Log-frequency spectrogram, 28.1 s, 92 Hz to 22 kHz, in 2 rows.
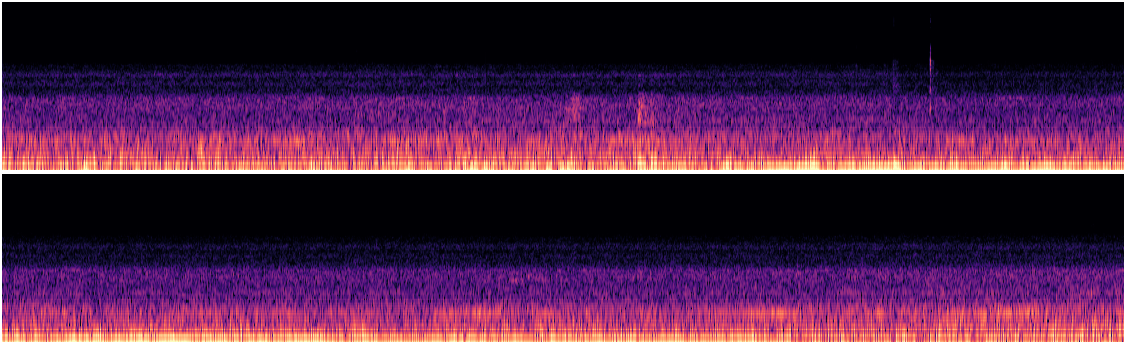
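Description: Shinkansen bullet train running, heard from inside a carriage: a steady, heavy low rumble of running noise with a faint hum. A brief high tone sounds about 11 seconds in, and the rumble eases slightly near the end.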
